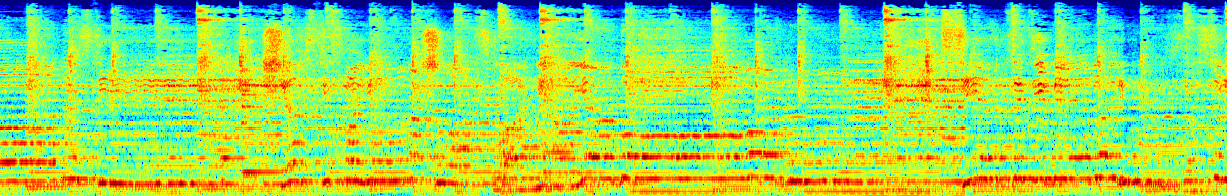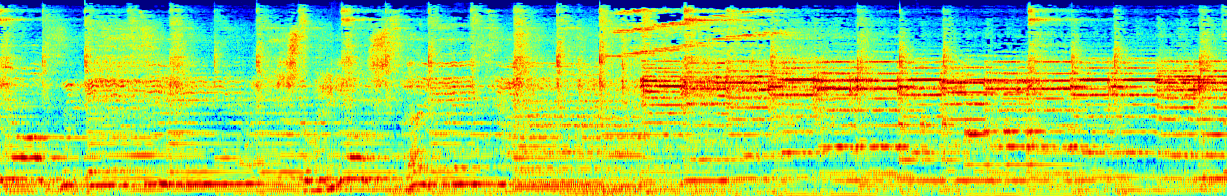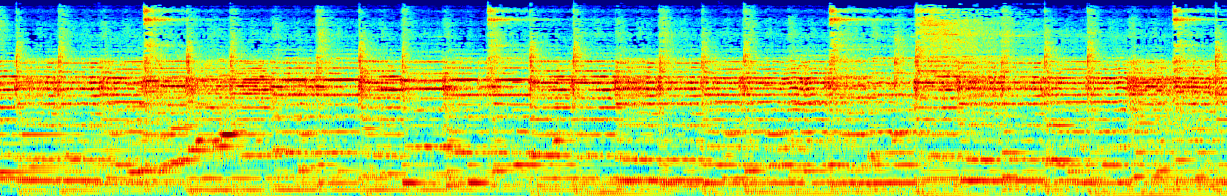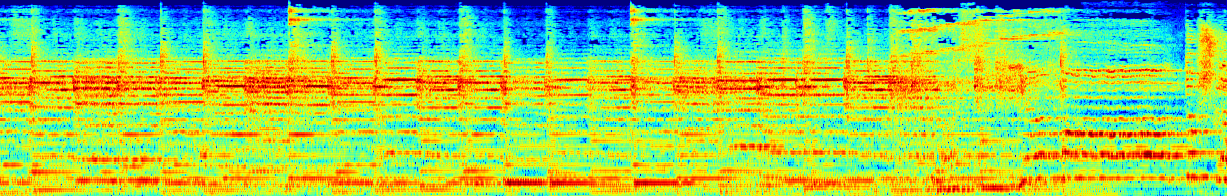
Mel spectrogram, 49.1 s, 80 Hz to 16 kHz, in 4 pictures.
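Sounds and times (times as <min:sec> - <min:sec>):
woman singing into microphone: 0:00.0 - 0:18.9, 0:43.6 - 0:49.0
instrumental backing with beat: 0:00.0 - 0:48.7.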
